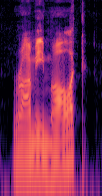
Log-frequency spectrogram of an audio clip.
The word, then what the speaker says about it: Rami Malek: I have to say that everybody's freaking out saying that Rami, how do you say his name, Val? Rami Malek? – Yes.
